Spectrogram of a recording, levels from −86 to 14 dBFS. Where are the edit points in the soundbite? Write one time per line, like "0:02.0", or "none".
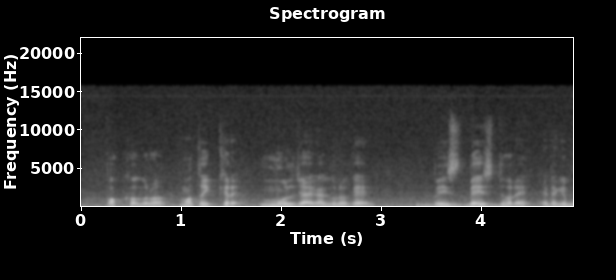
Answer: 0:00.9

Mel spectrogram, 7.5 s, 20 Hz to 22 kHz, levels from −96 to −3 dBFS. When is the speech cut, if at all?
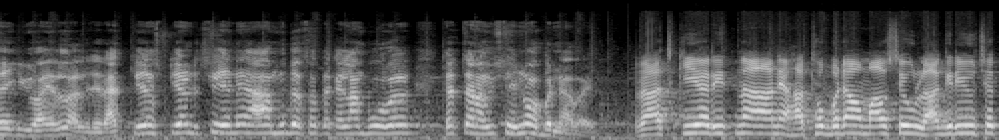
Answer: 0:04.6

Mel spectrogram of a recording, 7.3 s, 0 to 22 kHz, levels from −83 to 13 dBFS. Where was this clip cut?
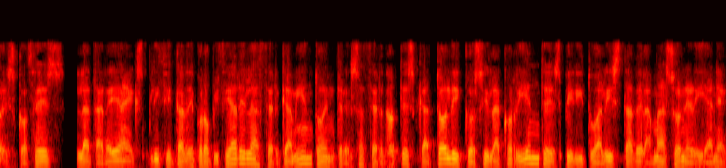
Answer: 0:06.2

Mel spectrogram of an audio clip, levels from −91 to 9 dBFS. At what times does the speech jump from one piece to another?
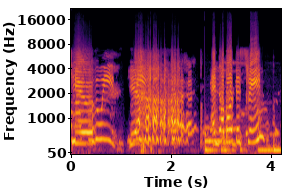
0:02.7

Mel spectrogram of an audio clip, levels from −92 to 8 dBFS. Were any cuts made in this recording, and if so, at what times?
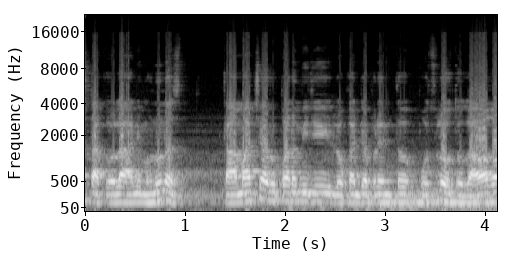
none

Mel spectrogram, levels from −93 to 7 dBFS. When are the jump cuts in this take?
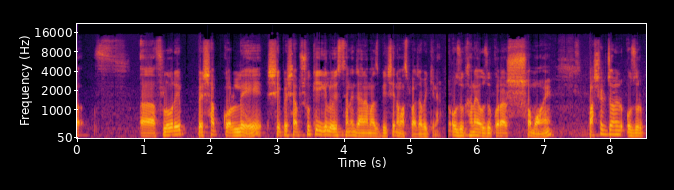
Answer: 0:05.6

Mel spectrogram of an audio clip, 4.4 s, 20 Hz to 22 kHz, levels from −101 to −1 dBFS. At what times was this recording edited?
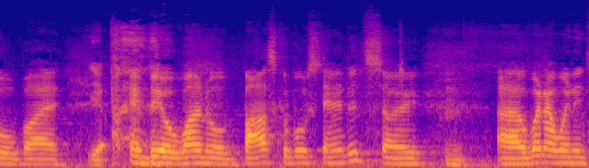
none

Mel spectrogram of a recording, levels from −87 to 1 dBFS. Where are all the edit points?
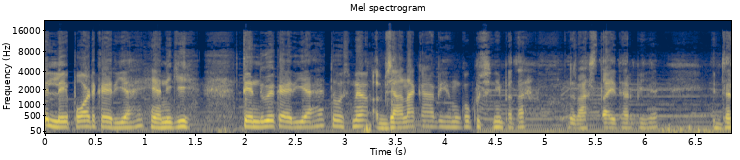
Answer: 0:03.3

